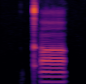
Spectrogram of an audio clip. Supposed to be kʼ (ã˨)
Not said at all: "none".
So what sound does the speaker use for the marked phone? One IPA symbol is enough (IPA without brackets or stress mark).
ã˦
